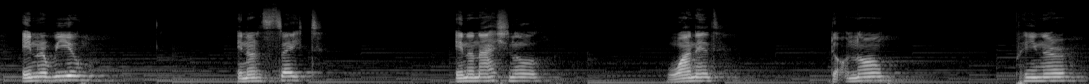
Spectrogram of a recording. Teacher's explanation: In most of when T is after the N, we might say interview to interview. When T comes after N, the T sound is stopped in many words.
